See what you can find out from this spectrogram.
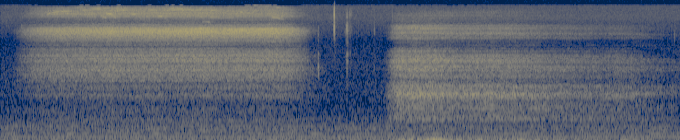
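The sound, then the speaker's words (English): A slow, deep breath in and out during a guided meditation: two long, soft, hissing airy phases separated by a short pause, heard alone. “Now I want you to come back to you. Take a deep breath.”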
